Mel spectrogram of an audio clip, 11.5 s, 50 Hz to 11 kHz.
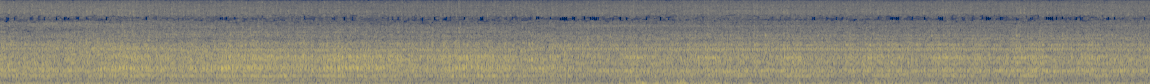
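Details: Mercedes W208 engine idling with a loose, uneven knocking and a dry scraping edge; engine knocking and scraping at idle.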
